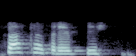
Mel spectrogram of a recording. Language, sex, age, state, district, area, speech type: Kashmiri, female, 18-30, Jammu and Kashmir, Baramulla, rural, conversation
